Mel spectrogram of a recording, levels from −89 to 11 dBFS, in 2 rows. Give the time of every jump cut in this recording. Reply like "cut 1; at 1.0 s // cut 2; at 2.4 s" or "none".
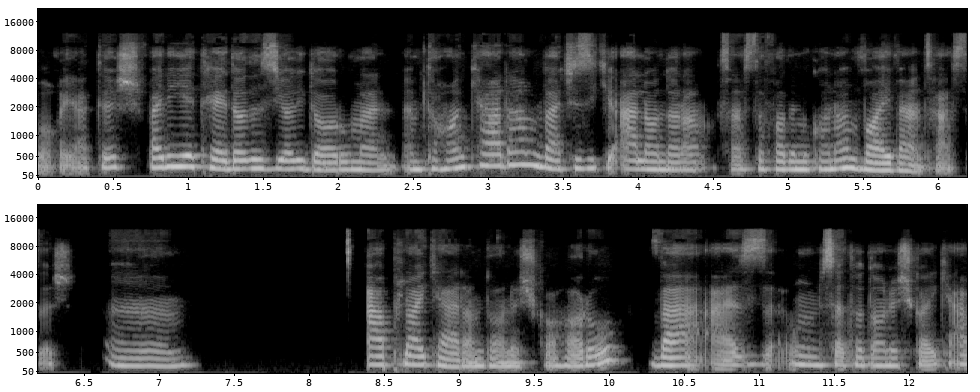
cut 1; at 6.5 s // cut 2; at 8.3 s // cut 3; at 10.2 s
